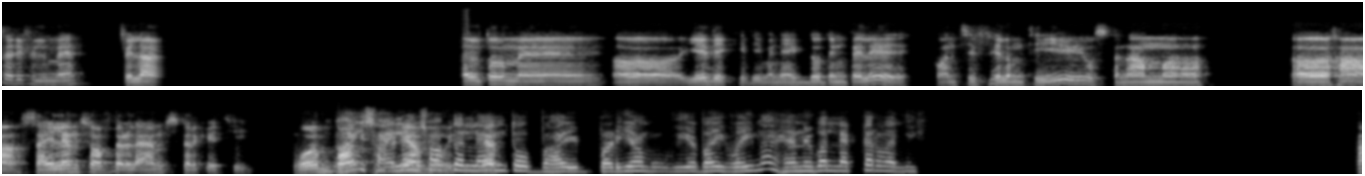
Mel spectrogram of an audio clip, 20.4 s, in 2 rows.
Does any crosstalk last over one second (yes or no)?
yes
